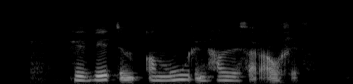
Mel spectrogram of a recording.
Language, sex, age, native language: Icelandic, female, 30-39, Icelandic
